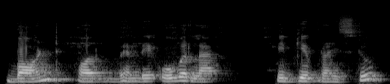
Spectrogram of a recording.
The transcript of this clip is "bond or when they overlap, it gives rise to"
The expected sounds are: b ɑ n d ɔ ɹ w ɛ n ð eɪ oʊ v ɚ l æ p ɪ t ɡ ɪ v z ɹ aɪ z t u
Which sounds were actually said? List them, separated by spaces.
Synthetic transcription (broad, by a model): b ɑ n d ɔ ɹ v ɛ n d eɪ oʊ v ɚ l æ p ɪ t ɡ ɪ v ɹ aɪ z t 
